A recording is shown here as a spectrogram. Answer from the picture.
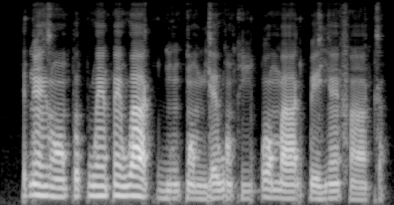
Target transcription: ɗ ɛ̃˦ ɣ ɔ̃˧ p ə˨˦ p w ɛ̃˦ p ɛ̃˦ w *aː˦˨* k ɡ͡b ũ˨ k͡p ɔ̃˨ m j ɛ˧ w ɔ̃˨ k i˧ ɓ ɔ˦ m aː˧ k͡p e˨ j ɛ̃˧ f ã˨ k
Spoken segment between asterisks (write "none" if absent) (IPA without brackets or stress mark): aː˦˨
